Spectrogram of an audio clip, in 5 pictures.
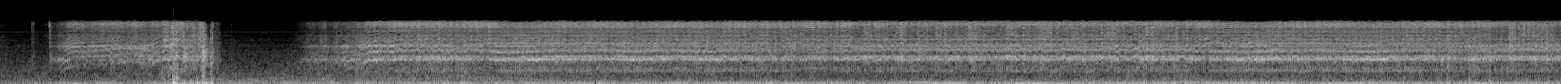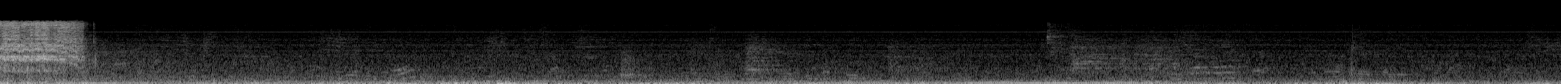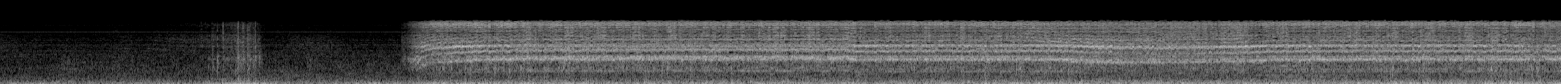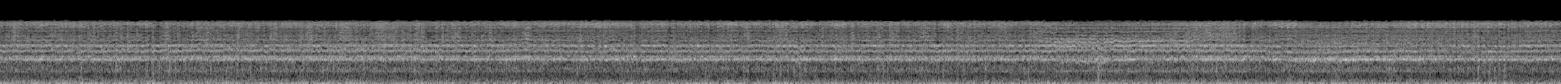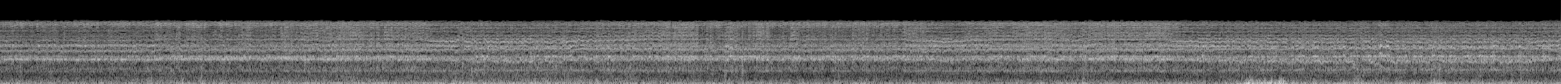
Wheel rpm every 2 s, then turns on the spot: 70, 50, 160, 170, 170, 170, 160, 170, 40, 0, 0, 0, 0, 0, 0, 0, 0, 20, 160, 170, 160, 140, 160, 160, 160, 160, 160, 160, 160, 160, 160, 160, 170, 160, 170, 170, 160, 160, 160.
16-18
